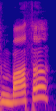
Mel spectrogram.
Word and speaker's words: Mbatha: So just like Yaya, and I always wonder if I'm pronouncing Mbatha. I think it's Mbatha. I'm always afraid that I'm saying her name like M'Baku, but she has started to put together a really hot career.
